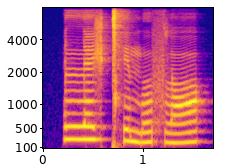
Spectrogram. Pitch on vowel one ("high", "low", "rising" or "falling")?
high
